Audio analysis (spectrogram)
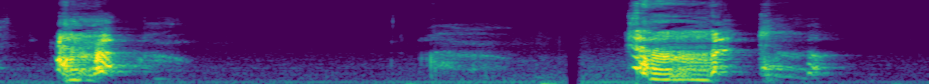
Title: coughing gagging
